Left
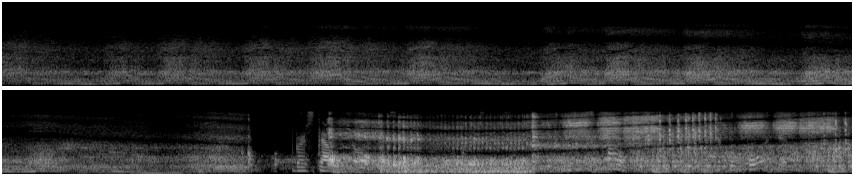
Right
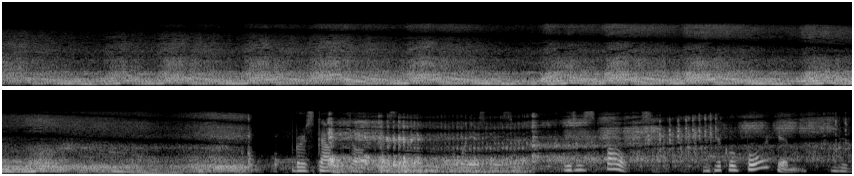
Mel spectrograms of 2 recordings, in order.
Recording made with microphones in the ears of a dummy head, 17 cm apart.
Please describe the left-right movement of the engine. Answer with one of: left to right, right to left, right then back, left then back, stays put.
right to left.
